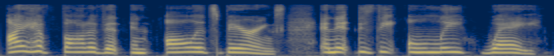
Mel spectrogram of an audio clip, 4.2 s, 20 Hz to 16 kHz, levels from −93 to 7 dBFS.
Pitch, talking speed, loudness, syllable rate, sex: 260 Hz, 215 wpm, -18 LUFS, 5.2 syllables/s, female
